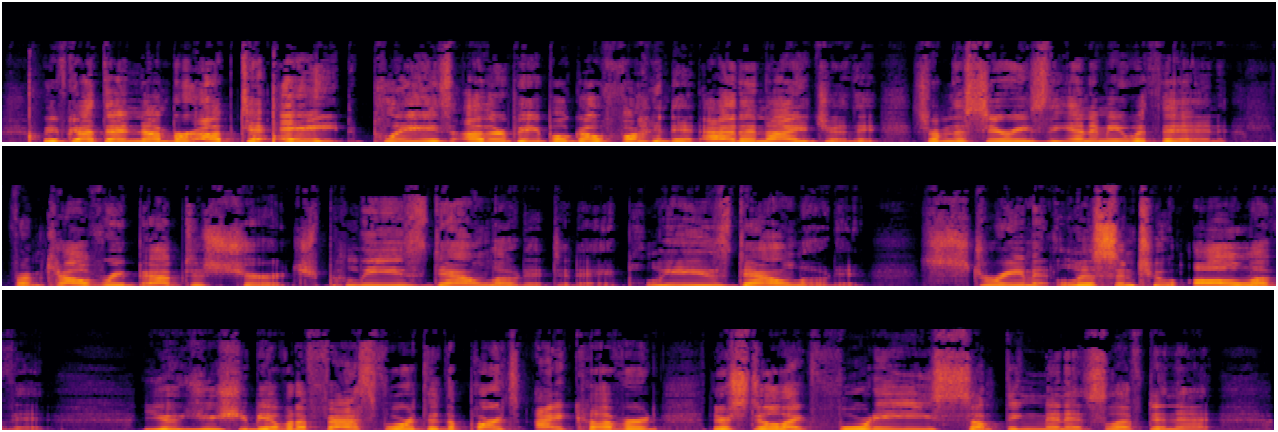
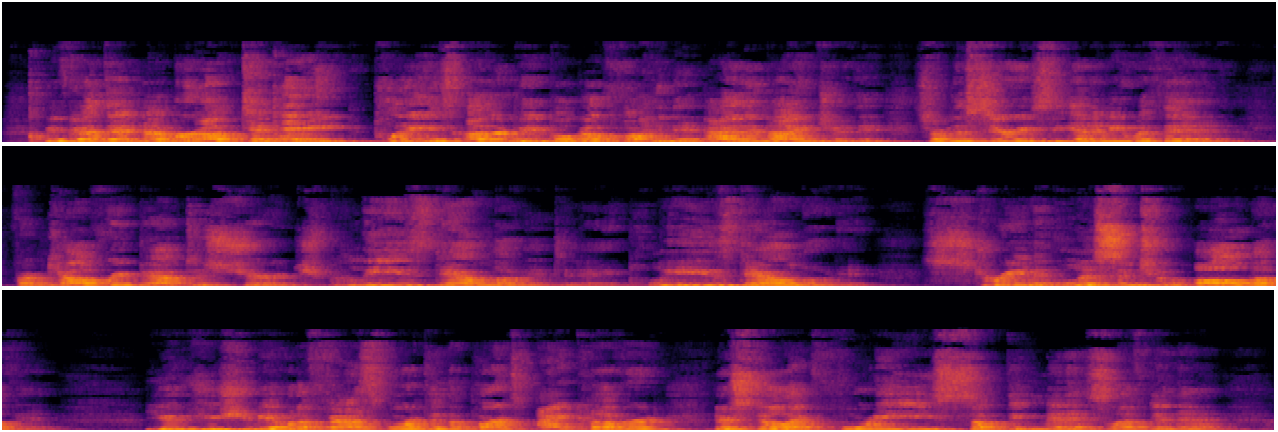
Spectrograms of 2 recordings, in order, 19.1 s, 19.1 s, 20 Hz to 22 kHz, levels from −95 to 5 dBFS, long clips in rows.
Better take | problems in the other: first | off-mic speech; far // room echo; noticeable; dies away in 0.4 s

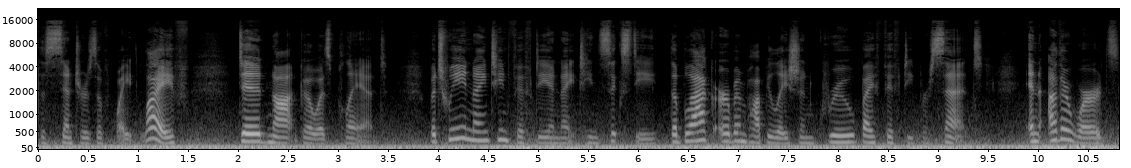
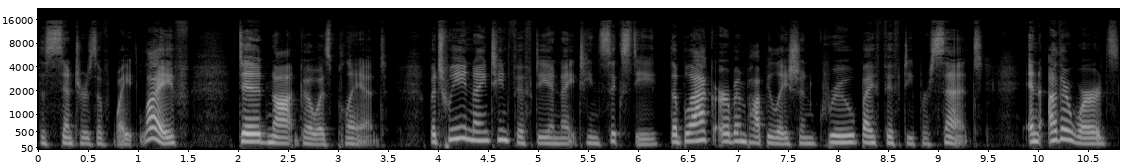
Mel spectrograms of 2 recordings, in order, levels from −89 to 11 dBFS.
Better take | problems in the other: second | low rumble; noticeable; throughout; 20 dB below the speech

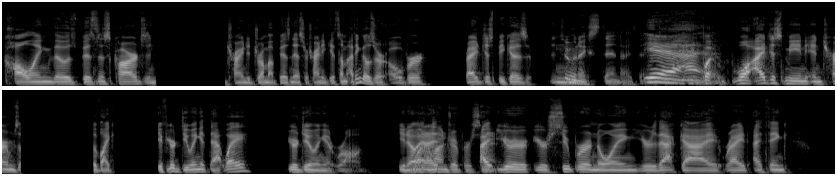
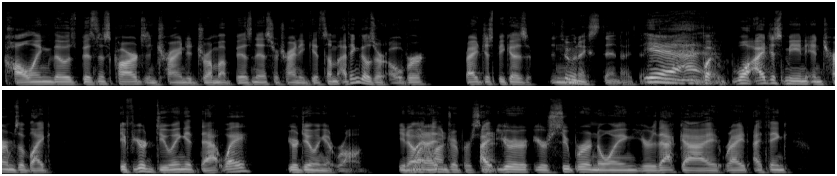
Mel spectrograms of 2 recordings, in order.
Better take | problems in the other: second | audio freezing; at 1.5 s for 0.5 s and at 8.5 s for 0.5 s

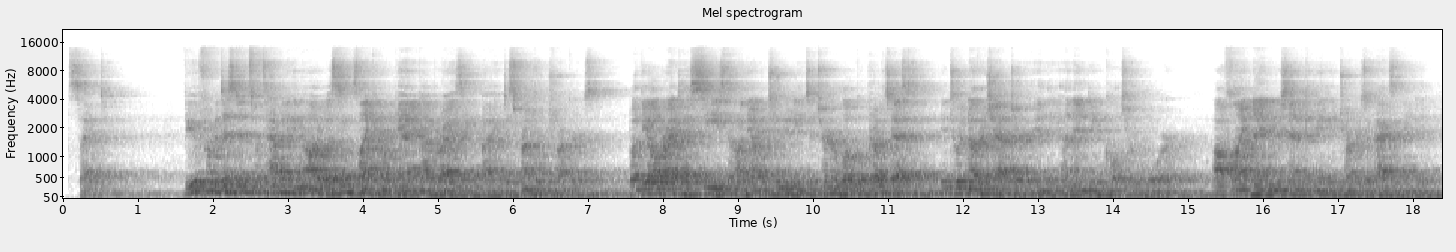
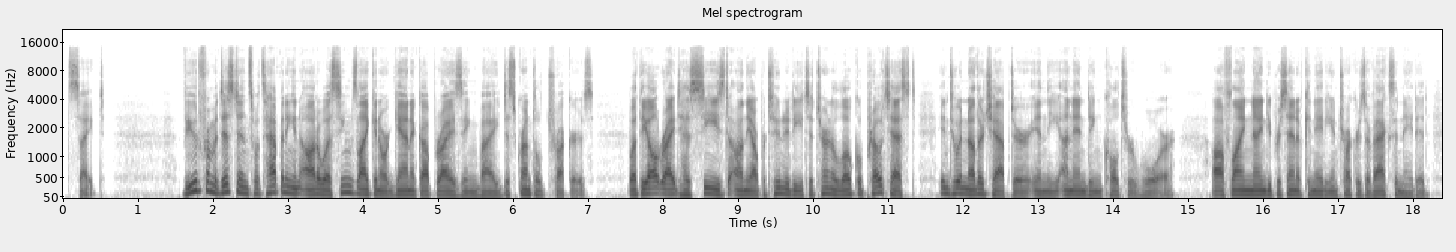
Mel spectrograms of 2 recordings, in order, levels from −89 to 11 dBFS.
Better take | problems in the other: second | room echo; strong; dies away in 2.7 s // off-mic speech; far

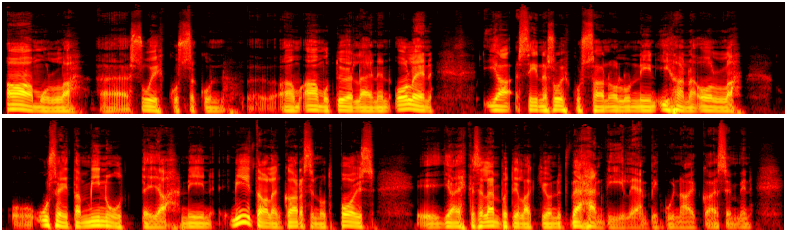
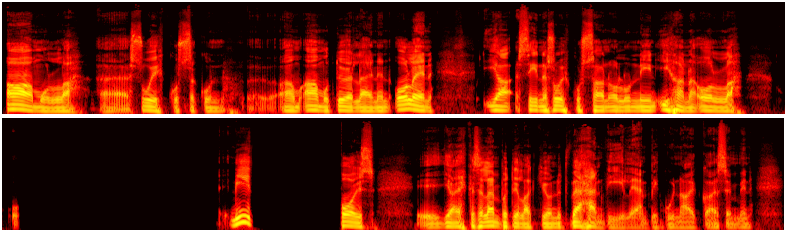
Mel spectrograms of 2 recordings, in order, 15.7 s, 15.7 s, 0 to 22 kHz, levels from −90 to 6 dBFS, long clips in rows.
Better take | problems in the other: first | audio cutting out; at 8 s for 2 s and at 10 s for 1 s

